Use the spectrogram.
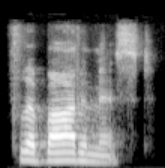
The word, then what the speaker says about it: phlebotomist: she liked saying it phlebotomist at first juanita thought it was spelled with an f but when she learned it was spelled with a p she straightened up a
